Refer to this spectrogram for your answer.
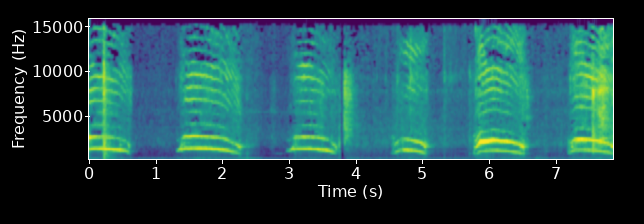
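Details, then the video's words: Kitten crying for its mother, scared on its first time taken out of its room: high arched meows, six calls over eight seconds, each rising then falling, with a low indoor rumble beneath. "Suara Bayi Kucing Menangis"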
